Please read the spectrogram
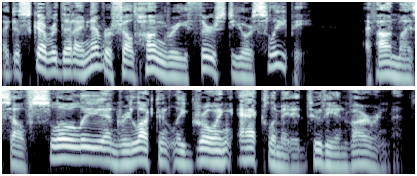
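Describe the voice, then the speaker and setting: Male damned soul, medium pitch, slightly rough, ambitious, self-important, formal, deliberate, audio drama. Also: expressive, darkish tone, no echo, clean studio sound. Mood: measured storytelling. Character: Peter Sinclair, ambitious, self-important damned man narrating. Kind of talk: audio drama acting and first-person narration.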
